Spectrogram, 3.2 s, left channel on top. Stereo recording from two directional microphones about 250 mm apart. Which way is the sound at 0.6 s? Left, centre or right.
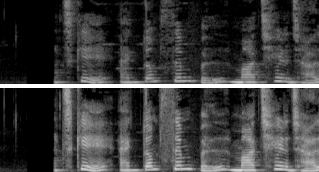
Right.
